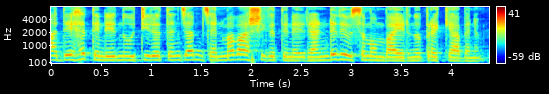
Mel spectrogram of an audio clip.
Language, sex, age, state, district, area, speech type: Malayalam, female, 18-30, Kerala, Thrissur, rural, read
